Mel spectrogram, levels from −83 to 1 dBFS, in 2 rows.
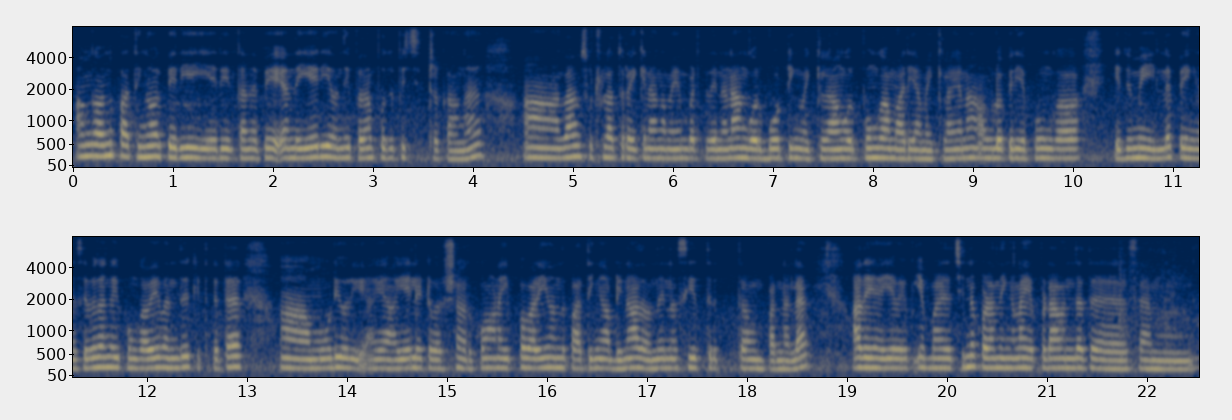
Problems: none marked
